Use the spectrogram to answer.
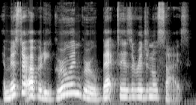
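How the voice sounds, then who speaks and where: A woman whose voice is on the high side narrates a children's storybook in a sing-song way, a little fast. The read-aloud is lively and expressive, with questions directed at young listeners.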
